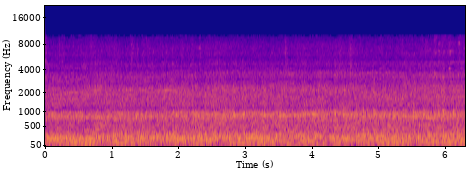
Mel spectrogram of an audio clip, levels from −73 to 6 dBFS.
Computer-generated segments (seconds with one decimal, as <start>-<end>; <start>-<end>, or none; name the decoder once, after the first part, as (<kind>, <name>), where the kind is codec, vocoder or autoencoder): 0.6-1.2 (autoencoder, DAC-VAE); 2.4-4.7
